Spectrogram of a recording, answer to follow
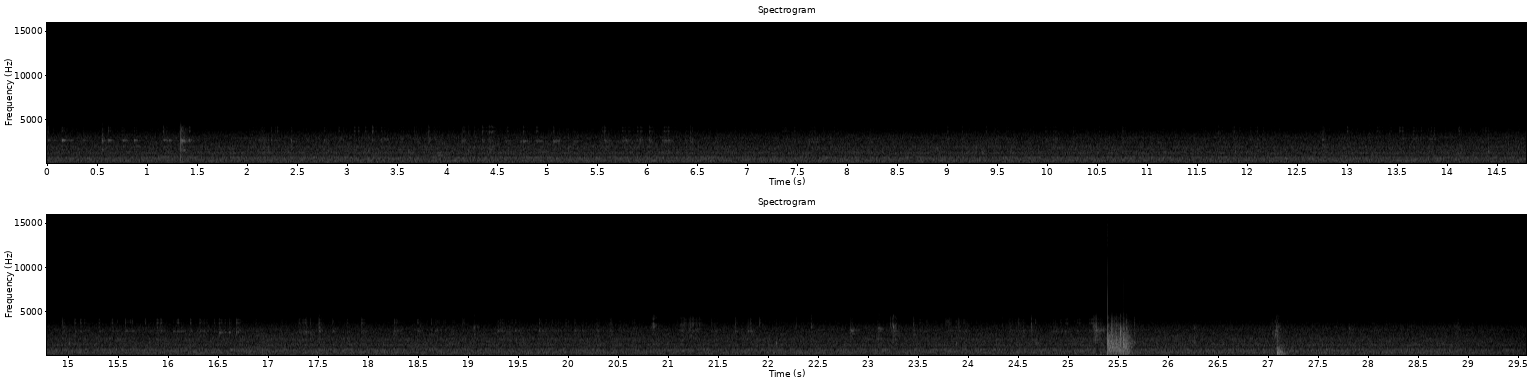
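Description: Glass tube held in a heated nichrome-wire cutter: a steady background hiss while the wire heats the moistened score mark, then near the end one sharp crack as the tube snaps cleanly apart at the score, followed by a smaller click.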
